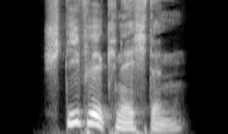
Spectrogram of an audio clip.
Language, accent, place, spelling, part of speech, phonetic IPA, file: German, Germany, Berlin, Stiefelknechten, noun, [ˈʃtiːfl̩ˌknɛçtn̩], De-Stiefelknechten.ogg
- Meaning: dative plural of Stiefelknecht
